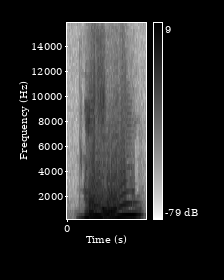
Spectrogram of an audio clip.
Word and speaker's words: नूर: Noor.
